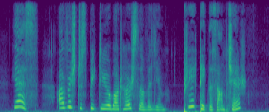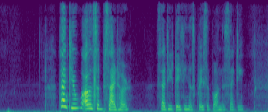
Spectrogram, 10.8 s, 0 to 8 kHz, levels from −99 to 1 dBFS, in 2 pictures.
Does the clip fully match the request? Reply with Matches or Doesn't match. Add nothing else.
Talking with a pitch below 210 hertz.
Doesn't match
